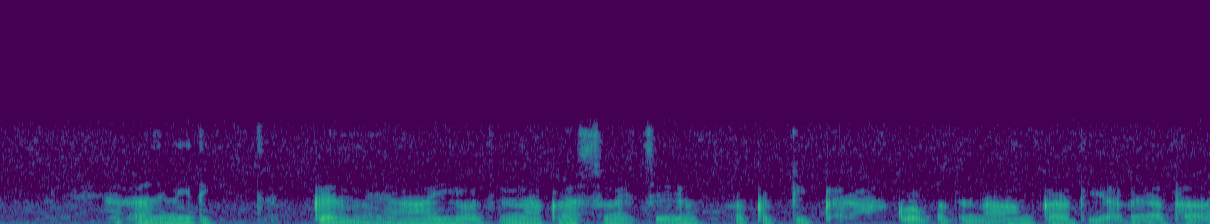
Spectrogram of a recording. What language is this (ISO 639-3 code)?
hin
